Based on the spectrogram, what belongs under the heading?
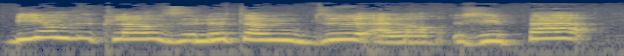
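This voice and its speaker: A woman book vlogger with a high voice speaks slowly in a casual chat about her books, and the recording has its highs cut off. She leans on many fillers, clears her throat, and says she is losing her voice.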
